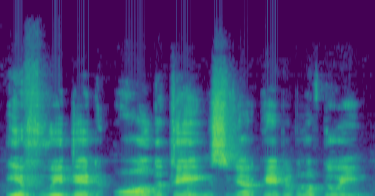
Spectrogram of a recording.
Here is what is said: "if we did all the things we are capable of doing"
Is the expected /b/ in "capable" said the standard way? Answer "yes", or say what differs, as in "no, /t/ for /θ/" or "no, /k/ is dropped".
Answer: yes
